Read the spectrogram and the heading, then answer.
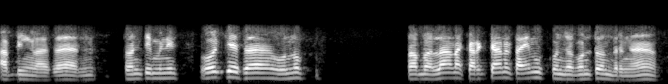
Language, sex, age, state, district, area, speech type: Tamil, male, 30-45, Tamil Nadu, Ariyalur, rural, conversation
